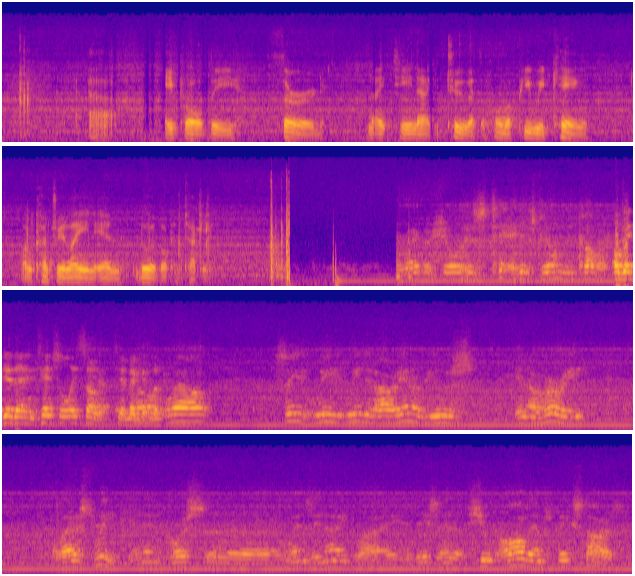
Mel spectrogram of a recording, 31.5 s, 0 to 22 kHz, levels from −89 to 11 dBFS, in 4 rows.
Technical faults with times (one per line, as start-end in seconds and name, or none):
none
